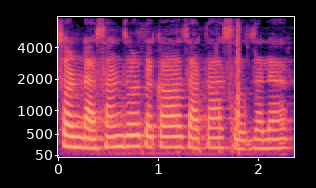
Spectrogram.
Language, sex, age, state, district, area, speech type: Goan Konkani, female, 30-45, Goa, Canacona, rural, spontaneous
